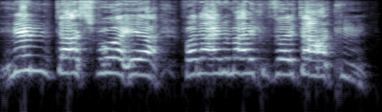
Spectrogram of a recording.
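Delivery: full-throated roaring bellow, very loud and high. Anton roars at the man as he stabs him with a knife. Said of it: "brüllte Anton".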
